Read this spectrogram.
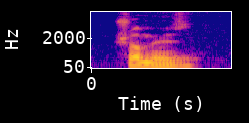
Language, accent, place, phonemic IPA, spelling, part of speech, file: French, France, Lyon, /ʃo.møz/, chômeuse, noun, LL-Q150 (fra)-chômeuse.wav
- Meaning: female equivalent of chômeur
